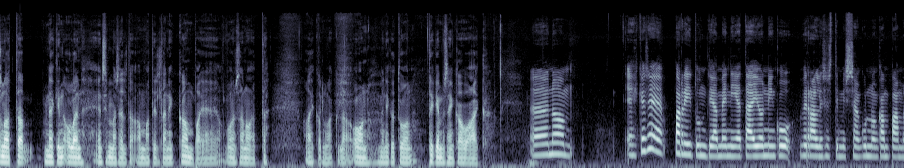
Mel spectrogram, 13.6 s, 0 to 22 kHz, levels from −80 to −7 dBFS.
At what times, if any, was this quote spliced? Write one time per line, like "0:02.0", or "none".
0:04.8

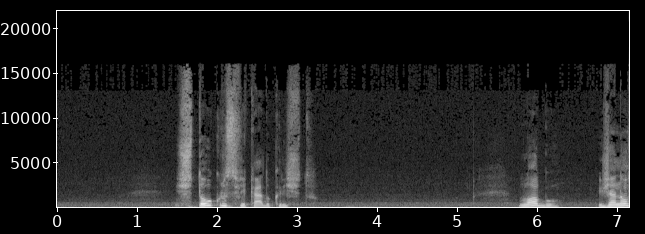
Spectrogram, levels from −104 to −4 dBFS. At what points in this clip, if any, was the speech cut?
0:02.7

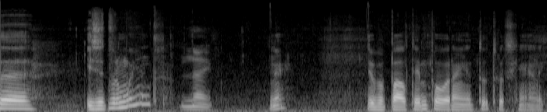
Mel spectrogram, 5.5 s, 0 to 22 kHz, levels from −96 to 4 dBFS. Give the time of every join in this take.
0:01.1
0:01.7
0:04.1

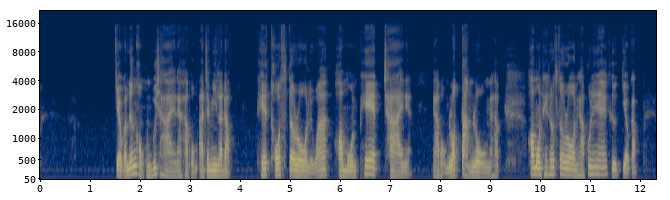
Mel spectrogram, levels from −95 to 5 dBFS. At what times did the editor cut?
none

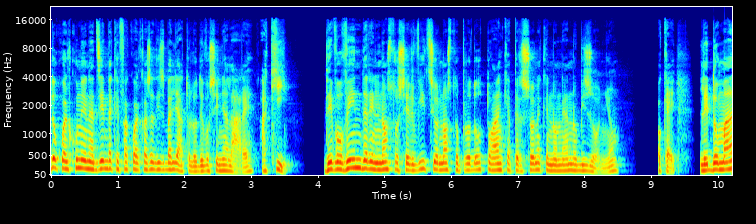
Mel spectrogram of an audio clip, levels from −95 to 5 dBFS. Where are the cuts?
none

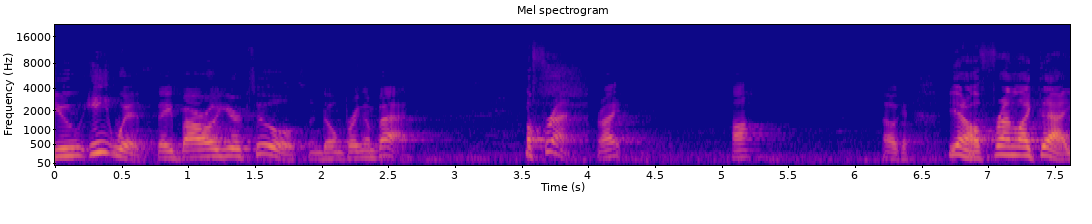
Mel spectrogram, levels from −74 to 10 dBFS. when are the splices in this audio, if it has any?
0:03.5
0:04.0

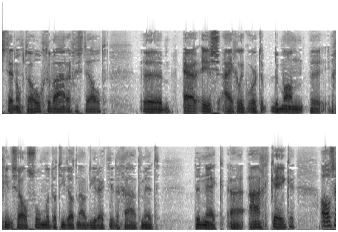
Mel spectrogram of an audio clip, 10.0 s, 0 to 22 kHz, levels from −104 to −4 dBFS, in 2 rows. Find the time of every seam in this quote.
0:02.6
0:04.9
0:07.1

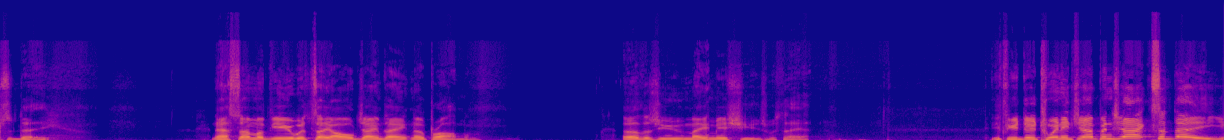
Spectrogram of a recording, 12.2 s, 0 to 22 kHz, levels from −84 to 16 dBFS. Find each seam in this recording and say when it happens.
0:03.6
0:07.1

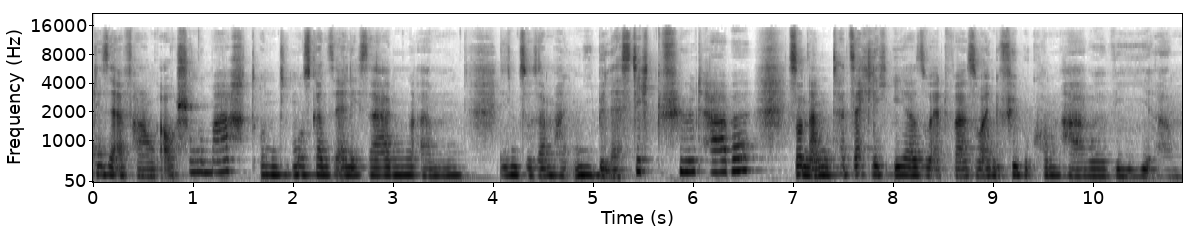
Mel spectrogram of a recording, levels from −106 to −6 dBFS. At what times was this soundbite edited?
0:04.1

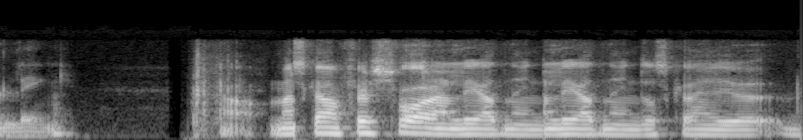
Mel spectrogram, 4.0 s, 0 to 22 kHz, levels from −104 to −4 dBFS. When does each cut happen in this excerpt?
0:01.5
0:02.7

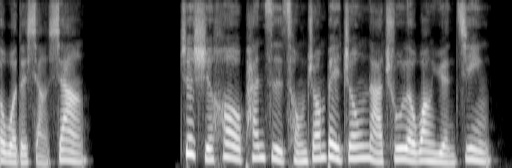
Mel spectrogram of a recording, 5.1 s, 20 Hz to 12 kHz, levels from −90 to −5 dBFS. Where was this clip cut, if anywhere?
none

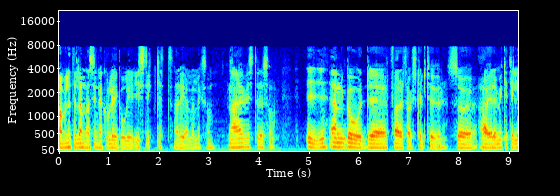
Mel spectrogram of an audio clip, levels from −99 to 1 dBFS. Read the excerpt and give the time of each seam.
none

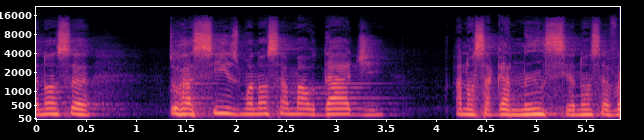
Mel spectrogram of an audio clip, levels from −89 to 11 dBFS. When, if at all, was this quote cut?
0:01.4

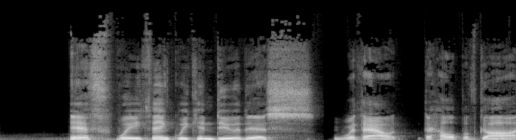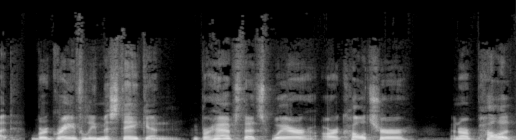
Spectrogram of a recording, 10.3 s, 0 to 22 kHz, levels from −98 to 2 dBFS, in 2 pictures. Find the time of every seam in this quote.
0:03.2
0:05.4
0:07.1

